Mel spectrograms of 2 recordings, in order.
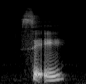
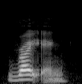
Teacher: we can also pronounce the letter T as a glottal stop, in many accents.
